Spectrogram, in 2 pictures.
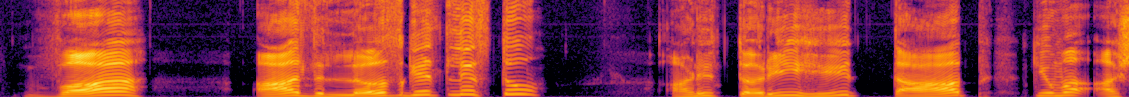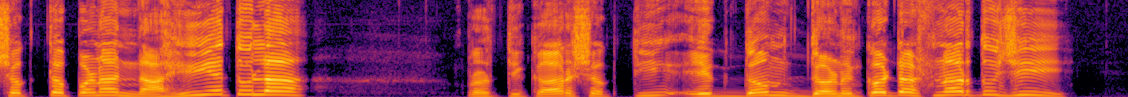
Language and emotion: Marathi, surprised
